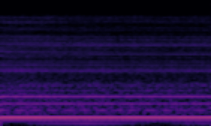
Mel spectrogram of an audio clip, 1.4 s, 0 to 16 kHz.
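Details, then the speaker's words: 34-year-old Washburn Status Series 1000 bass being refurbished: loud, constant low buzz of unchanging pitch with nothing played; owner suspects pot grounds contacting new shielding while the active circuit has its own floating ground. Mains hum. "i'm gonna have to deliver the noise i think now what i'm gonna have to do is cut out a lot of crap in there so that there's no contact with ground with the pots because this circuit has its own ground"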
